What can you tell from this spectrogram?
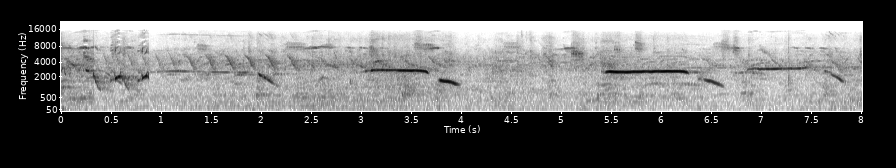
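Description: Caged songbirds singing: clear whistled notes, several held level for about half a second and ending in a downward slur, among quicker chirps.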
